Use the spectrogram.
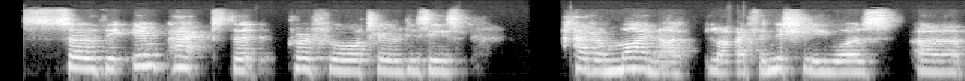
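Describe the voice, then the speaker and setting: Her pitch is fairly high and her intonation monotone and flat. This woman talks at a moderate pace. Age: 60s. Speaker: patient with peripheral arterial disease. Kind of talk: personal testimony. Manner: hesitant, many fillers.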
